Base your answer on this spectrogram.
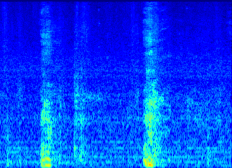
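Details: Pug scratching its itchy neck indoors and making odd sounds: two short low grunts about a second apart, with a person speaking softly nearby.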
